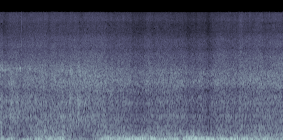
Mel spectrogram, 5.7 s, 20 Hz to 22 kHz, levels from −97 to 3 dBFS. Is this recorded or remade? recorded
